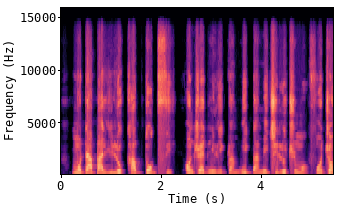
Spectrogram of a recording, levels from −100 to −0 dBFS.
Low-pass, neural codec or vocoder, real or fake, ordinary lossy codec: 14.4 kHz; none; real; none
